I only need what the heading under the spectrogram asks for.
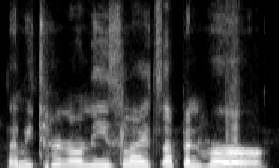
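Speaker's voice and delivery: imitating her own spooked self after the scary movie; retold fright. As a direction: replay the panic at the demon, a bit hammed-up. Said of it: "I said".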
